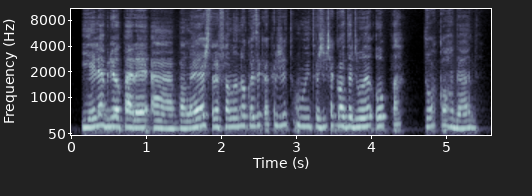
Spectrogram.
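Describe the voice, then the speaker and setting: A somewhat breathy woman's voice at a very fast pace, with ordinary pitch variation. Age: 60s. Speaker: canoe athlete. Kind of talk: casual chat.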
